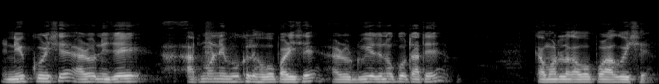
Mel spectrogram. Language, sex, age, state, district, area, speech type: Assamese, male, 60+, Assam, Dhemaji, urban, spontaneous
